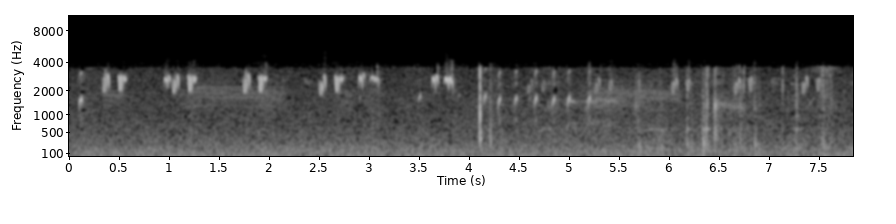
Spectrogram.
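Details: Female common quail calling with clear paired high notes in the first half, repeated about once a second, then fainter scattered notes among clicks and crackling noise.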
